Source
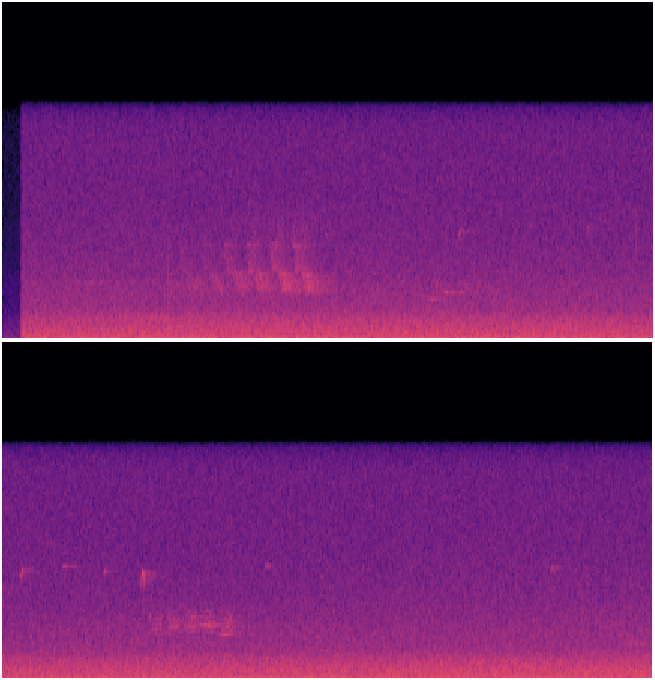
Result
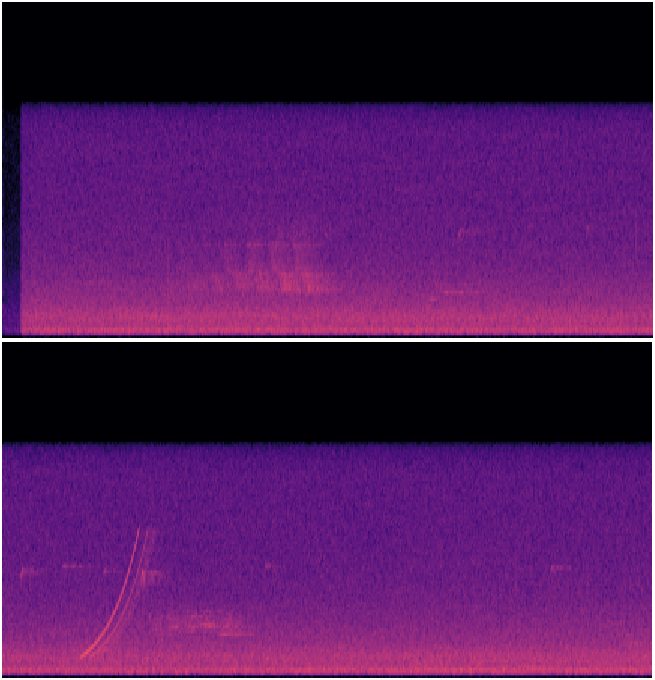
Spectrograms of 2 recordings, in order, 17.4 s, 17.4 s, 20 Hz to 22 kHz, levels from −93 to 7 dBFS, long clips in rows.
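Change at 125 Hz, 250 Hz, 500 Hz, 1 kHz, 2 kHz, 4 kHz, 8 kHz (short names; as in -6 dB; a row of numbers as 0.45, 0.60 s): under -40 dB, under -40 dB, -3.0 dB, -3.0 dB, +0.5 dB, -2.5 dB, -4.0 dB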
